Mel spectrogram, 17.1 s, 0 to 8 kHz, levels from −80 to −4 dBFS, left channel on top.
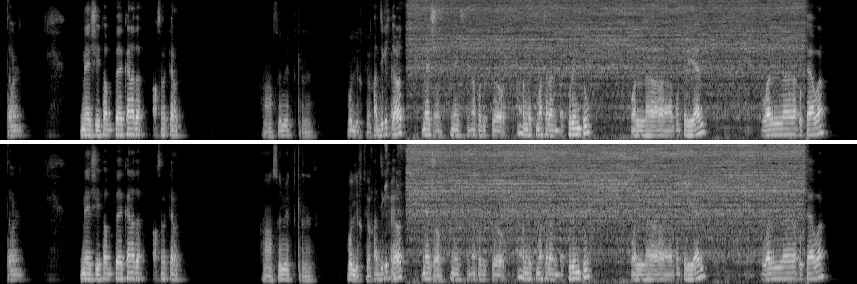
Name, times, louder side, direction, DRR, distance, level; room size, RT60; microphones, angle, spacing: voice 1, 0.1-0.5 1.0-1.3 1.6-3.6 7.5-8.0 8.4-11.8 12.6-14.1 15.2-16.5, left 2 dB, 20° left, 0.4 m, -22 dB
voice 2, 5.2-6.3 6.9-7.9 8.7-8.9, right 4 dB, 60° right, 0.5 m, -27 dB
sound 1, 8.1-16.1, right 4 dB, 30° right, 1.6 m, -26 dB
8.8 x 8.2 x 2.3 m
head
